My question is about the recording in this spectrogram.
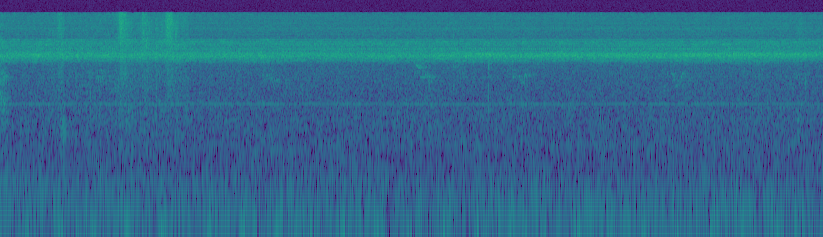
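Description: Near silence, with a faint, steady, high-pitched insect chorus running throughout and a few faint clicks and chirps over it.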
